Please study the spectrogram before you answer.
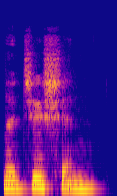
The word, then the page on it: logician: American English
